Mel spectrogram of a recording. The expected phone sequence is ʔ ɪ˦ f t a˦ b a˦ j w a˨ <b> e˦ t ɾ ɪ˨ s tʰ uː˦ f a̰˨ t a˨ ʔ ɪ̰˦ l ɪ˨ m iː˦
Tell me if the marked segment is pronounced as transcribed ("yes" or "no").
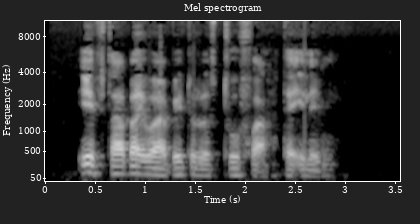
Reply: yes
